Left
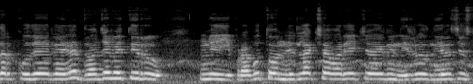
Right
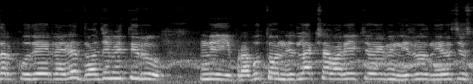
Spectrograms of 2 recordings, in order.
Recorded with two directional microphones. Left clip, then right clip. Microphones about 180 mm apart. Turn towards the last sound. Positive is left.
turn(degrees=25)  # may be behind; listen again after turning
